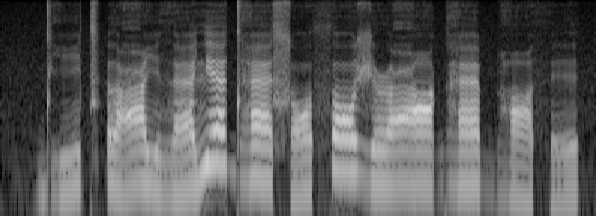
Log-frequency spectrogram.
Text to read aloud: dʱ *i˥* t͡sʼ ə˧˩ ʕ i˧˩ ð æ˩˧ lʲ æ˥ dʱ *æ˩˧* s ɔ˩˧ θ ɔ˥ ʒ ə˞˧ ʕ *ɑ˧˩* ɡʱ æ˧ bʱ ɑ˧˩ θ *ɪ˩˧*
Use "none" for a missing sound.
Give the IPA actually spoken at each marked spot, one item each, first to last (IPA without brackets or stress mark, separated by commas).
i˩˧, æ˧, ɑ˧, ɪ˩˧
